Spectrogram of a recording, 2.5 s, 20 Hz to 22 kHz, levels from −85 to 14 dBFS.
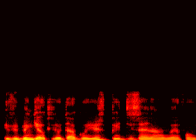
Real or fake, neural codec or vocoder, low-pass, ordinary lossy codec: fake; codec, 16 kHz, 16 kbps, FunCodec, trained on LibriTTS, 50 frames a second; none; none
